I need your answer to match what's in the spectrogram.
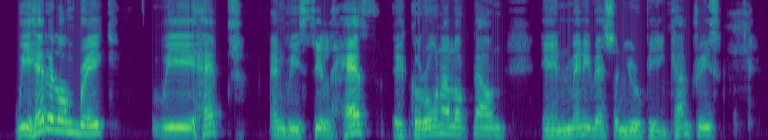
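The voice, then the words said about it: Non-native English accent. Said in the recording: “I'm not really English speaking. You hear my accent.”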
